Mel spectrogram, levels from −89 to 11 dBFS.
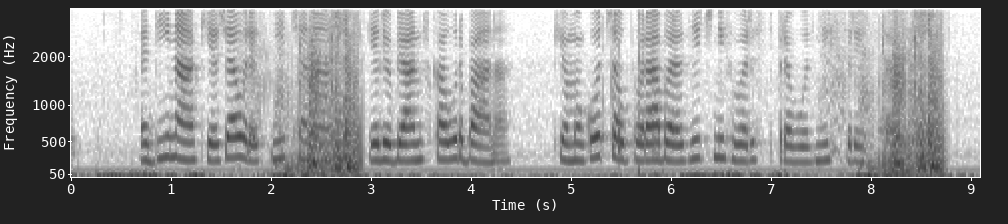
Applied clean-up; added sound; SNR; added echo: none; Zipper (clothing); -2 dB; none.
